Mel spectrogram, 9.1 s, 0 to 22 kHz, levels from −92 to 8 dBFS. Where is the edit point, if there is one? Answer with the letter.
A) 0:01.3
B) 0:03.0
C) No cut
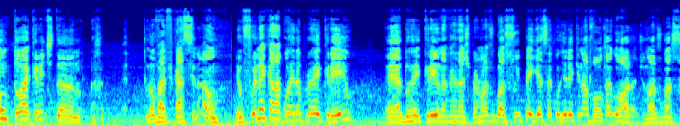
B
